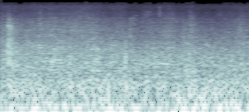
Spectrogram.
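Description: Quiet outdoor ambience: a steady low rumble with a few faint clicks.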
